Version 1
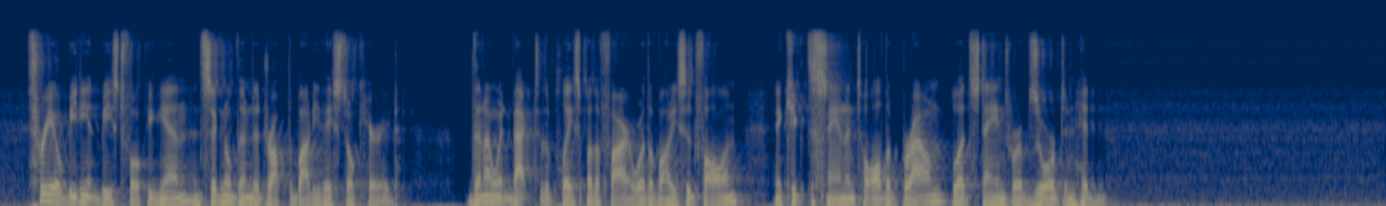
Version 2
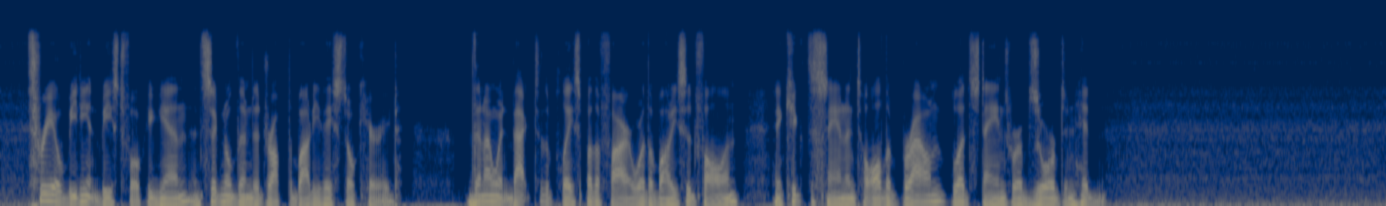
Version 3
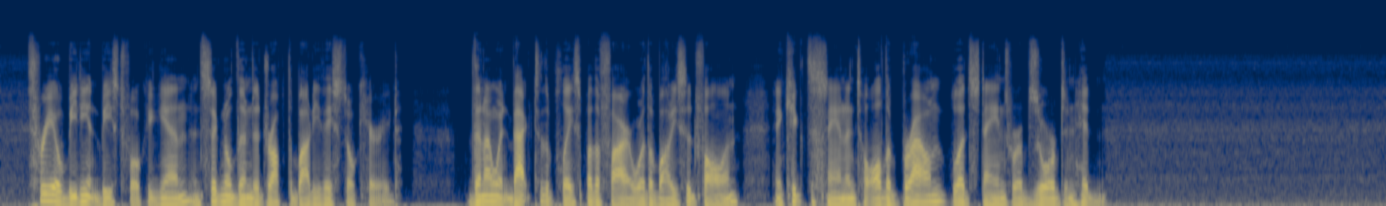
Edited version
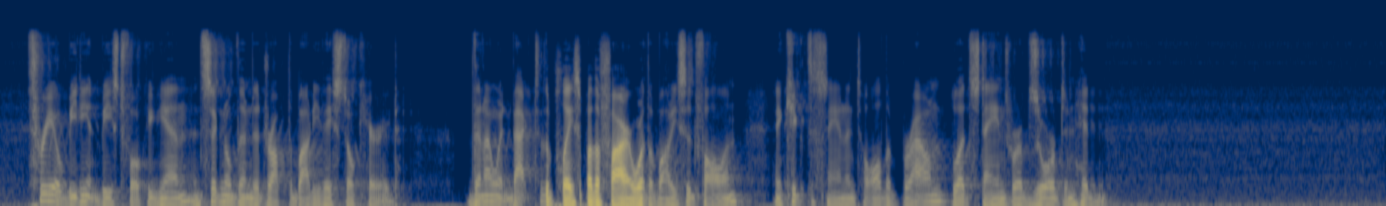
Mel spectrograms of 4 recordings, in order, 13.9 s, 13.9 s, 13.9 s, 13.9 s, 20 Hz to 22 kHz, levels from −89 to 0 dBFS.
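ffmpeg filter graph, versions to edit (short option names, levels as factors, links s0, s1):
-filter_complex "[0:a]asplit=3[s0][s1][s2];[s0]atrim=end=5.462[s3];[2:a]atrim=start=5.458:end=6.422[s4];[s1]atrim=start=6.418:end=8.112[s5];[1:a]atrim=start=8.108:end=9.152[s6];[s2]atrim=start=9.148[s7];[s3][s4]acrossfade=d=0.004:c1=hsin:c2=hsin[s8];[s8][s5]acrossfade=d=0.004:c1=hsin:c2=hsin[s9];[s9][s6]acrossfade=d=0.004:c1=hsin:c2=hsin[s10];[s10][s7]acrossfade=d=0.004:c1=hsin:c2=hsin"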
